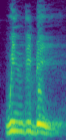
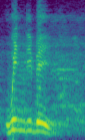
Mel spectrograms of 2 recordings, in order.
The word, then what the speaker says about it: Winneba: We also have with us the students from the University of Education, Winneba, properly called Windy Bay. Windy Bay. Yes. It's a struggle to pronounce Windy Bay that is now known as Winneba.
